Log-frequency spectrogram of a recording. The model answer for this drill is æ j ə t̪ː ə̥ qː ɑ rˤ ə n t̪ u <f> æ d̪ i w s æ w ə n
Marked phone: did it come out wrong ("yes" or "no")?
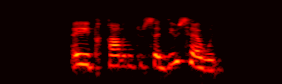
yes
